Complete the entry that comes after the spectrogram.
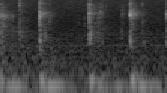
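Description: A file name is typed on a computer keyboard, a few soft, quiet keystrokes spaced a fraction of a second apart, with no voices.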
